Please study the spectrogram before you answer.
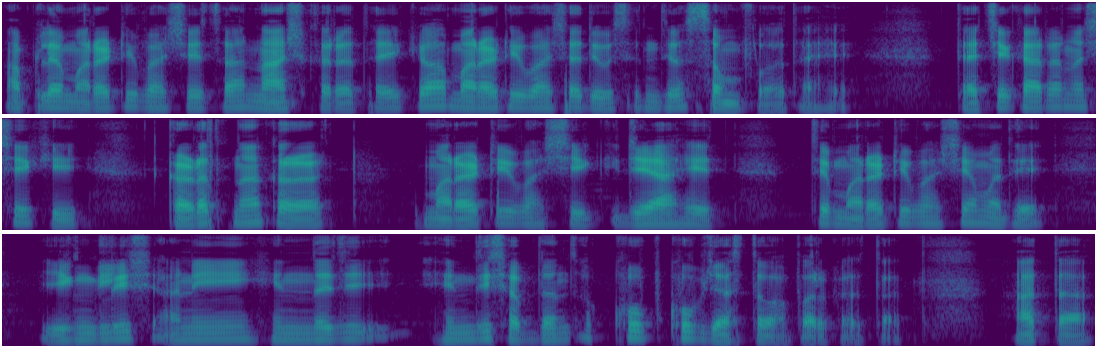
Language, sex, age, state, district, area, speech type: Marathi, male, 45-60, Maharashtra, Amravati, urban, spontaneous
